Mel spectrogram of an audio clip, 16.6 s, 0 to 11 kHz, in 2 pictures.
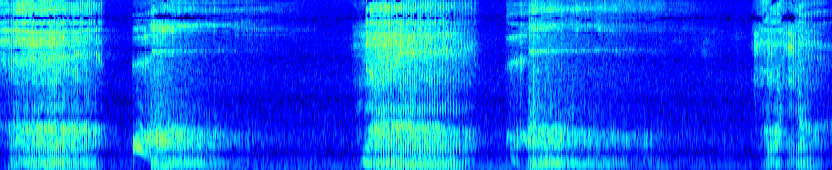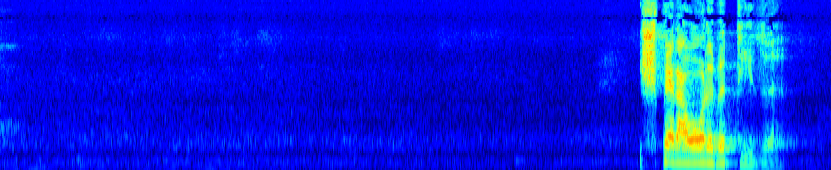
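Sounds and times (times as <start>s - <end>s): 
person snoring loudly with open mouth: 0.0s - 8.6s
speech: 14.8s - 16.2s.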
